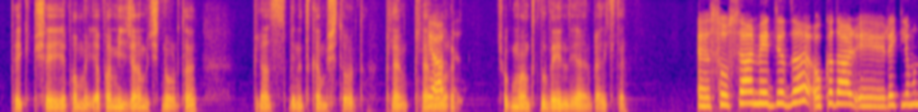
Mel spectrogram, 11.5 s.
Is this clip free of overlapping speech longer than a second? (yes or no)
yes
